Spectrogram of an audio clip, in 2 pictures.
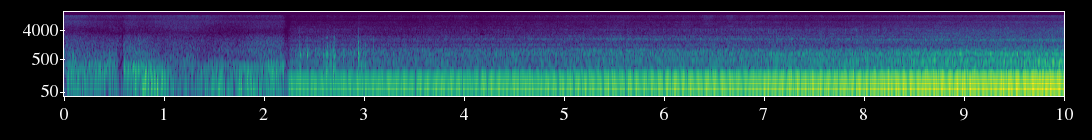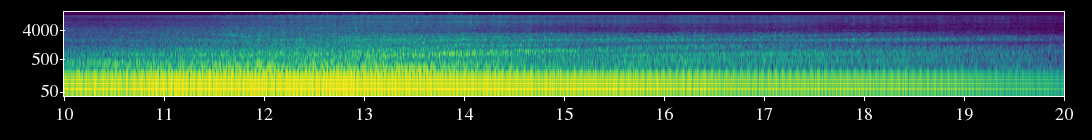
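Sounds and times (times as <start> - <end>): snow groomer engine droning: 0.0 - 20.0.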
